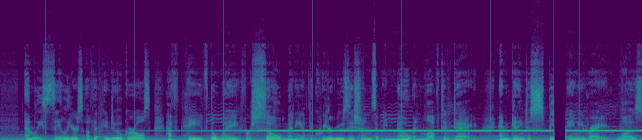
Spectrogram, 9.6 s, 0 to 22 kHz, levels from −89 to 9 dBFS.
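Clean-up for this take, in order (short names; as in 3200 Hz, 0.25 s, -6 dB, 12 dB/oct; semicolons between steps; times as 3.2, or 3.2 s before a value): de-click; de-hum 128.4 Hz, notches 5; notch 1500 Hz, Q 30; room tone fill 8.3–8.48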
